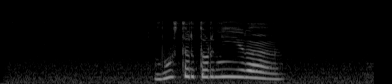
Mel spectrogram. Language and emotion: Russian, positive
